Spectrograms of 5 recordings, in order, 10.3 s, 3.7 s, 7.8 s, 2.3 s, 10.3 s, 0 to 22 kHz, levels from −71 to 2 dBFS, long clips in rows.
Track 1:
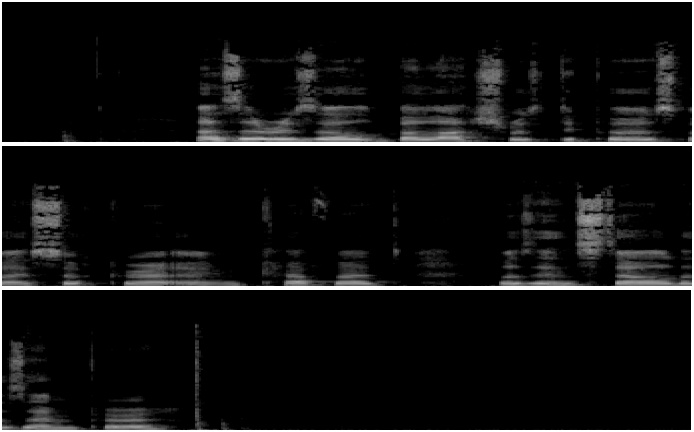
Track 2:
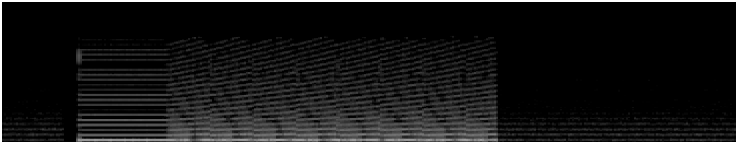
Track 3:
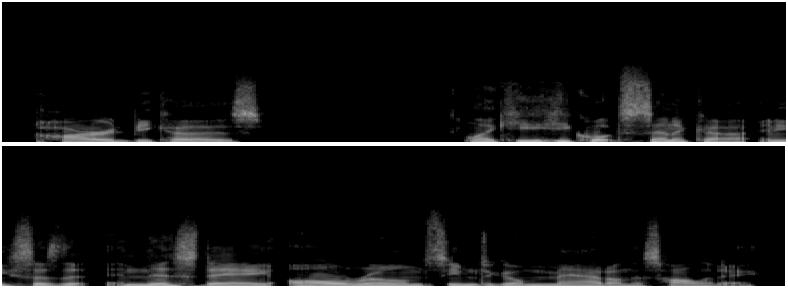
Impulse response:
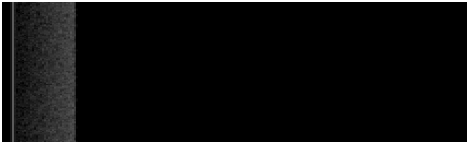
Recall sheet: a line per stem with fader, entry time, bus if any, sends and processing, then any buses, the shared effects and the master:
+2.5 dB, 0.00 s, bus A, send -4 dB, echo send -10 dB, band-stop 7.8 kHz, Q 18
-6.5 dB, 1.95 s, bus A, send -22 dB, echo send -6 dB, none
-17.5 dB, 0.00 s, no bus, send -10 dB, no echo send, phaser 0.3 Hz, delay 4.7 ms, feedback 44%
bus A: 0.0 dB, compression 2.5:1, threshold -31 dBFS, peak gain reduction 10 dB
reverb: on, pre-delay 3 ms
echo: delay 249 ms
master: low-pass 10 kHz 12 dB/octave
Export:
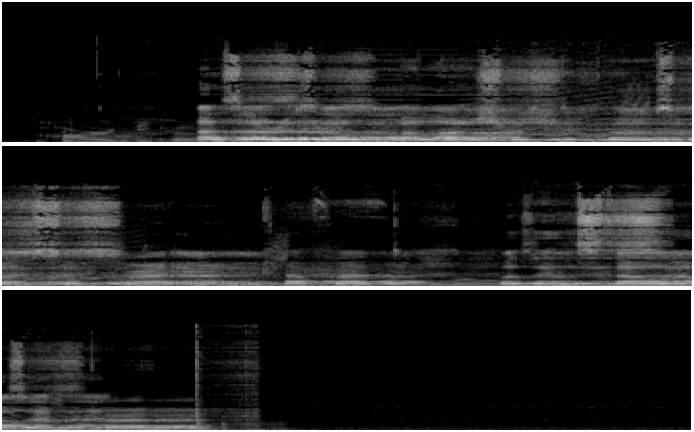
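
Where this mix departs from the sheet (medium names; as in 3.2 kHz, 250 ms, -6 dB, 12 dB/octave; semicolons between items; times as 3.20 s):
stem 2: entry 1.95 s -> 1.45 s; master: missing low-pass 10 kHz 12 dB/octave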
